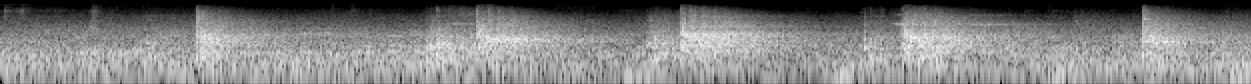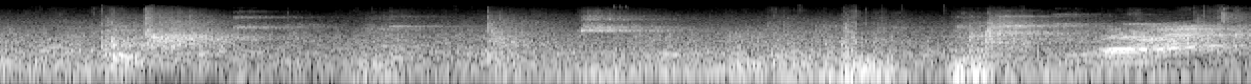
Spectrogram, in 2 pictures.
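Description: A squash racquet strikes the ball with sharp cracks in an echoing court.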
